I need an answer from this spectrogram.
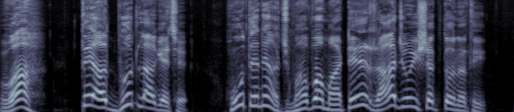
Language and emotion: Gujarati, surprised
